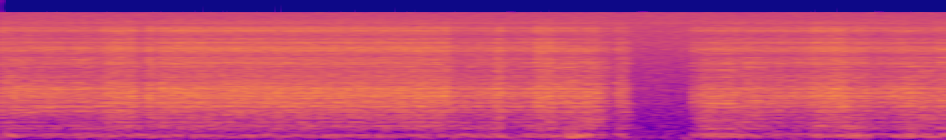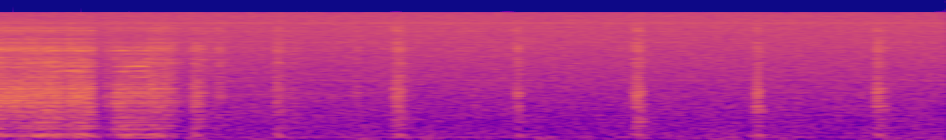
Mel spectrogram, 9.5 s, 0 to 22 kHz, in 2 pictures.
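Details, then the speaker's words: JVC JT-V71 FM tuner on FM with full signal bars: steady hiss cuts out abruptly as the tuner keeps muting itself, flaky reception; a dirty tuning capacitor is suspected, unconfirmed. "it's having some troubles with the muting sounds like it's muting itself"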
